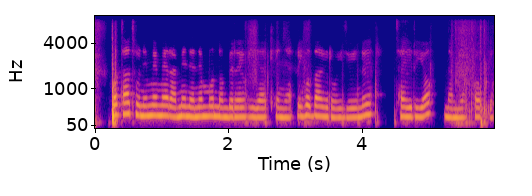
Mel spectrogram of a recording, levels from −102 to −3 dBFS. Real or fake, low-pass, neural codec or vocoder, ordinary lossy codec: fake; 7.2 kHz; codec, 16 kHz in and 24 kHz out, 1 kbps, XY-Tokenizer; none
